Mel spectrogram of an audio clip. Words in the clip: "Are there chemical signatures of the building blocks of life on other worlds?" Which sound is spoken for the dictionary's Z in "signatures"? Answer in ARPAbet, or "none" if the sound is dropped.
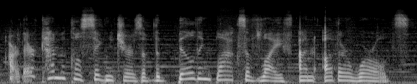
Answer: Z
